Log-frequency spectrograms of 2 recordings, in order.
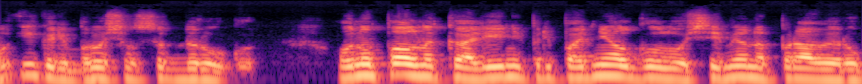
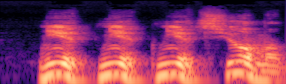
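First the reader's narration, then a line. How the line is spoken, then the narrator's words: Muttering. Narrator (Russian): бормотал Игорь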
